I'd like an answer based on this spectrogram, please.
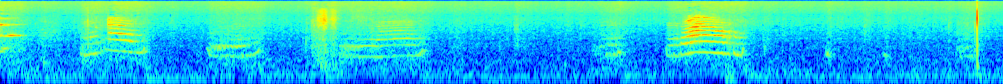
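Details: Silver Bengal kitten Keylala playing with sister Luna and mother Xia. Clear, tonal meows repeat every couple of seconds, some drawn out and wavering, others short. Soft knocks of movement sit between them.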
